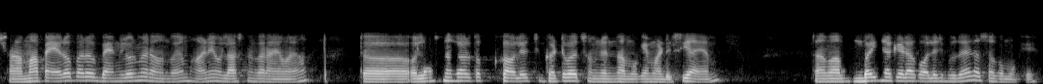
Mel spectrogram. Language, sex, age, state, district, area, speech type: Sindhi, male, 18-30, Maharashtra, Thane, urban, conversation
